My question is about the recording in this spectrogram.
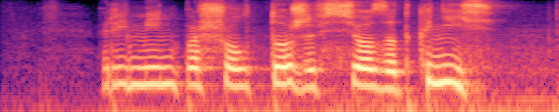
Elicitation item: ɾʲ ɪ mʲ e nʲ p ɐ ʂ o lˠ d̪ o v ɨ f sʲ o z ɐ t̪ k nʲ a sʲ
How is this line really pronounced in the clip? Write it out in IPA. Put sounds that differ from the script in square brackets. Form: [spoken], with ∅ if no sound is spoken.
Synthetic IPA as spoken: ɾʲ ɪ mʲ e nʲ p ɐ ʂ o lˠ [t̪] o [ʐ] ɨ f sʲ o z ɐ t̪ k nʲ [i] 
